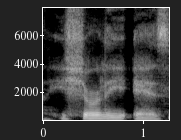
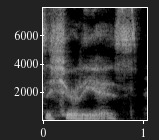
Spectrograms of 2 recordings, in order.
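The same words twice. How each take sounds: First: Said in the usual way. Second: A fond whisper to himself. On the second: Real, not acted. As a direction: whisper it, with no voice behind it. Whispered repeat.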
